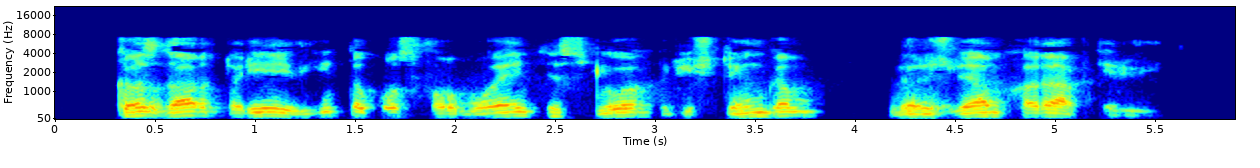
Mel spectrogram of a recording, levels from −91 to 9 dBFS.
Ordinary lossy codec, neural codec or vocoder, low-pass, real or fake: MP3, 48 kbps; codec, 24 kHz, 3 kbps, HILCodec; 7.2 kHz; fake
